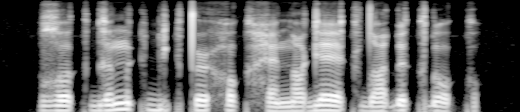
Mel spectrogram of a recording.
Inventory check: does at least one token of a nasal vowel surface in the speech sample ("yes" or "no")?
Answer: no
